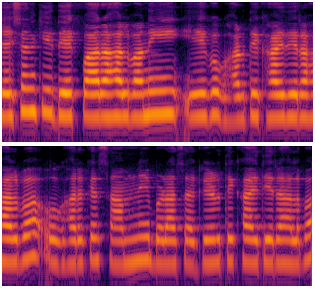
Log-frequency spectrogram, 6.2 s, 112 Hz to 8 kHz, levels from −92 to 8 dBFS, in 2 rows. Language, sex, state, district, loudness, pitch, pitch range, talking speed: Bhojpuri, female, Uttar Pradesh, Ghazipur, -20 LUFS, 240 Hz, 230-250 Hz, 220 wpm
